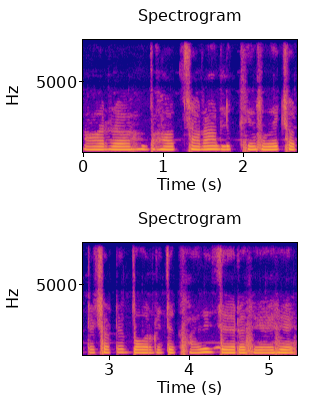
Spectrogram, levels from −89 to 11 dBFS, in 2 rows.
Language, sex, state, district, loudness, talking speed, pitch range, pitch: Hindi, female, Maharashtra, Mumbai Suburban, -14 LUFS, 135 wpm, 205-220 Hz, 210 Hz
